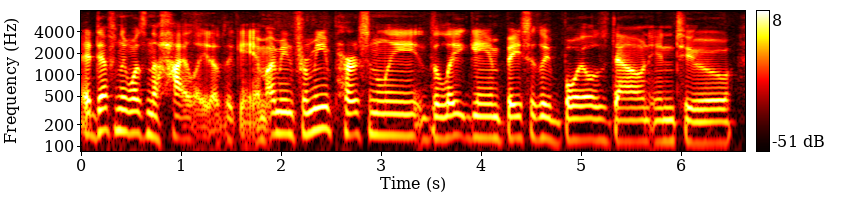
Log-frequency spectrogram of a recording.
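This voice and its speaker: A man speaks at a fairly slow pace. His medium pitch holds to a fairly even intonation. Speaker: gaming commentator. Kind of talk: game discussion commentary. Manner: monotone.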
